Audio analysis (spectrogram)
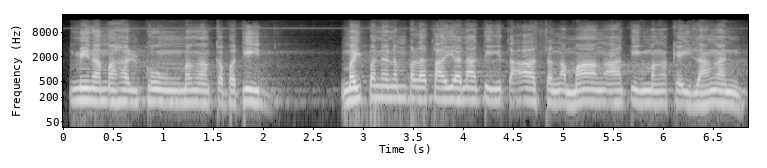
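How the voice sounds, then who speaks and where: Male priest leading mass, slow solemn prayers, long church echo. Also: fairly high pitch, fairly even intonation, a little mellow. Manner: slow solemn liturgical recitation. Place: large church. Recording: echoey church hall.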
